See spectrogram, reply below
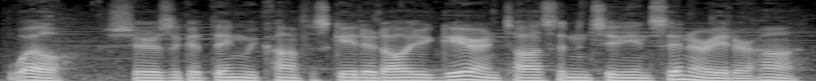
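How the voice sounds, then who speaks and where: A man's voice: medium pitch, fairly even intonation, darkish tone, soft background music, close to an everyday voice. A man playing a smug veteran investigator in an audio drama, wry and probing as he interrogates. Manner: wry, needling, deliberate.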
